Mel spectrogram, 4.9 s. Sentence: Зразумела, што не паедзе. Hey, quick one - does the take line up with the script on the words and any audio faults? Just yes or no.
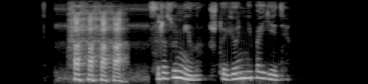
no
